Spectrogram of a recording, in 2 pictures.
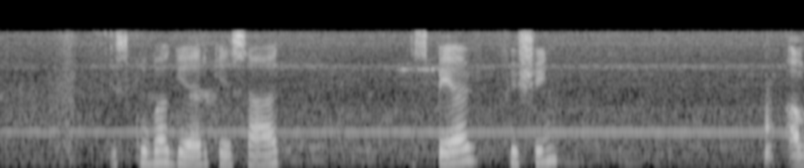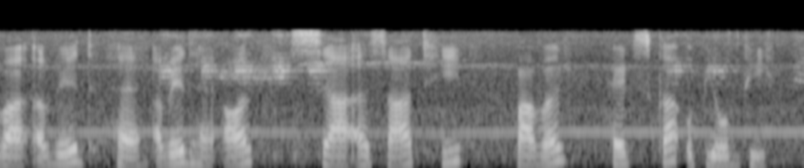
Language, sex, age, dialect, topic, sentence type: Hindi, female, 25-30, Hindustani Malvi Khadi Boli, agriculture, statement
